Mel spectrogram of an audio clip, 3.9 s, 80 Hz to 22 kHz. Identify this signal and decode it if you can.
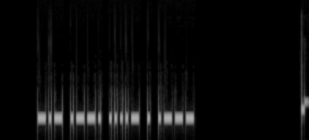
Morse code, heard as a keyed tone, about 34 wpm, 700 Hz. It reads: KP4EJ
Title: Call Signs - 35wpm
